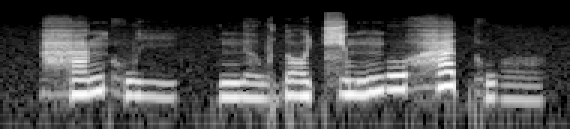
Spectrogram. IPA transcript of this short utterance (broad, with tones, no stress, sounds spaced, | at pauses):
h a˨˦ ŋ h w i̤˨˩ | n ə̤˨˩ w ɗ ɔ˧ t͡ɕ ə˧ m ŋ o˧ h a˦˥ t̚ h w ɔ̤˨˩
